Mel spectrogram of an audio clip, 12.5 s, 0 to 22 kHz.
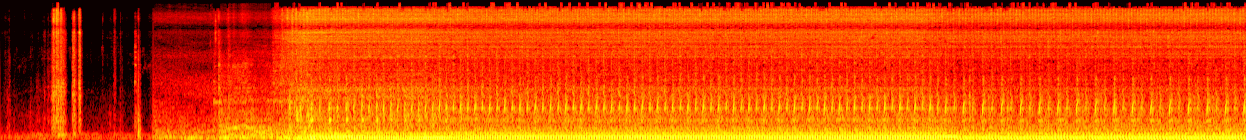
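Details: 1950 Chevrolet 3800 one-ton, parked since 1977; owner suspects shims removed and rods filed or ground by a previous owner: cranks, fires, runs with deep knock three to four per second; rod knock.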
